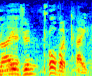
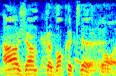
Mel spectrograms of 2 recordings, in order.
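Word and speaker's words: agent provocateur: They would persevere send in uh well probably you wouldn't know the term and agent provocator. S amazing karate. The pronunciation however is arjant provocator.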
